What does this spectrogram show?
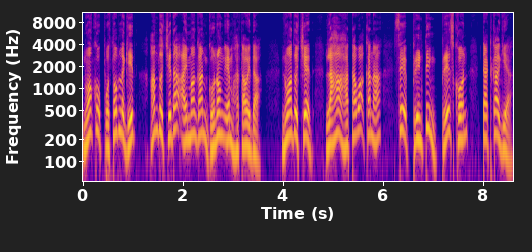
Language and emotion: Santali, angry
